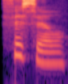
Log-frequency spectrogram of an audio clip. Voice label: "fissile", American; AmericanBritish

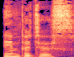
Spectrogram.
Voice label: "impetus", American English

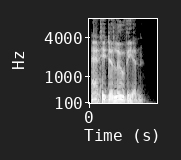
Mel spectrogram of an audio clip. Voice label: "antediluvian", American English

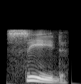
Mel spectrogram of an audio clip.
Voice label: "seed" noun

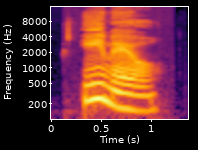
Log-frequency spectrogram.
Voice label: "emai-oh", English

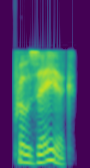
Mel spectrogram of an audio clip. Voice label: "prosaic", English

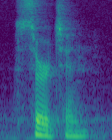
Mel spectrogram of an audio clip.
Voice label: "certain", English; Consonants in American English; easypronunciation

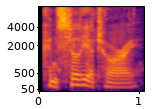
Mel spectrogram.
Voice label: "conciliatory", American; AmericanBritish

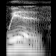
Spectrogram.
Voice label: "whiz", English

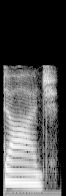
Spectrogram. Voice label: "dodge", English; verb

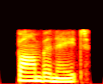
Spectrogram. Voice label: "bombinate", English

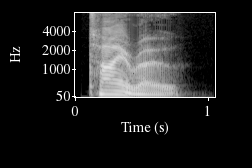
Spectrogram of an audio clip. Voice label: "tyro", British English; oʊ - əʊ

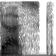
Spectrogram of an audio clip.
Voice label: "dusk", English

